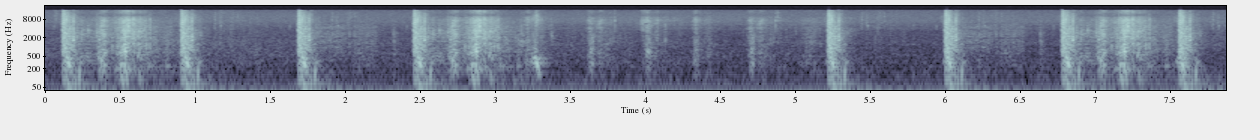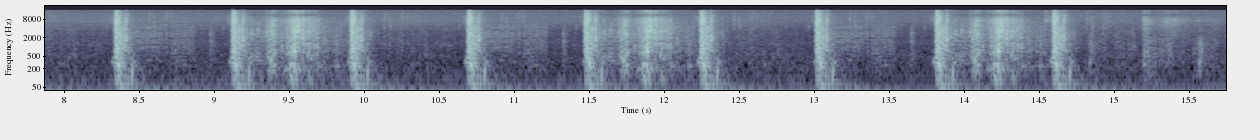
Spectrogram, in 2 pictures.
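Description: An axe chops into a tree trunk with sharp, repeated thuds.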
